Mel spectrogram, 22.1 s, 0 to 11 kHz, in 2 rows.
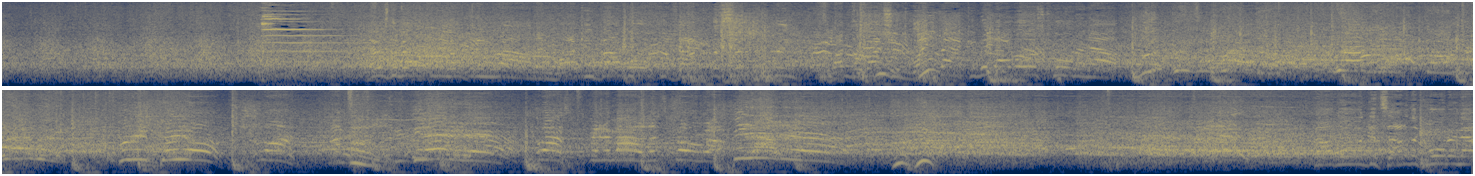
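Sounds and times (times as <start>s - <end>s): crowd shouting: 0.0s - 22.0s
boxing ring bell: 2.0s - 2.7s
heavy punches thudding: 4.6s - 18.1s.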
